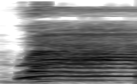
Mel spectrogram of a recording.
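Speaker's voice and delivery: high, loud scream; terrified scream. Retold or imitated. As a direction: scream out of sleep paralysis. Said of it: "I screamed at the top of my lungs".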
